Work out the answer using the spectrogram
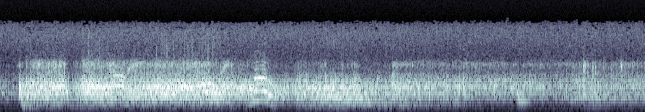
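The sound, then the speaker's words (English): A bomb wired up inside a hiding place explodes in an old radio drama. A sudden loud blast is followed by a long, muffled, roaring rumble that slowly eases off. “Well, that was some kind of a bomb wired up in there.”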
